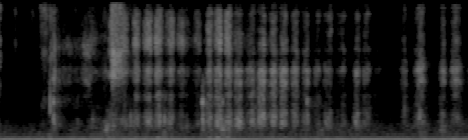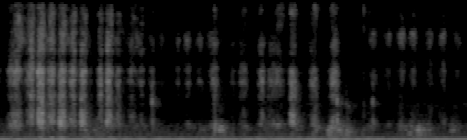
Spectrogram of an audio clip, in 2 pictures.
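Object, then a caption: Graphite pencil on a paper sheet. A black pencil rubs steadily across a paper coloring page lying flat on a desk, shading an alien's eye while the other hand holds the page. Bright, scratchy strokes rise and fall in quick bursts over a steady low hum.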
